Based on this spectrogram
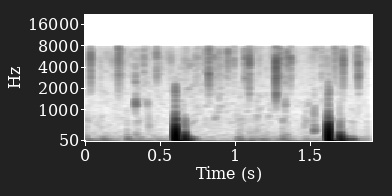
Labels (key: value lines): label: biophony, double pulse
recorder: SoundTrap 300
